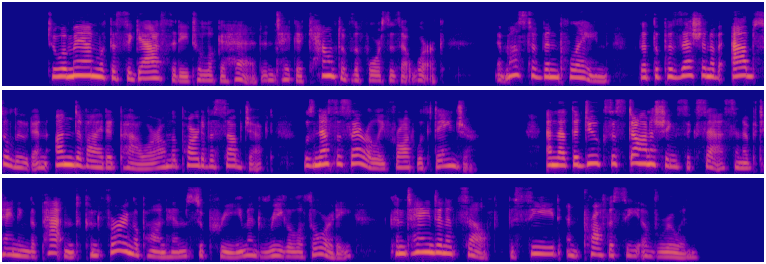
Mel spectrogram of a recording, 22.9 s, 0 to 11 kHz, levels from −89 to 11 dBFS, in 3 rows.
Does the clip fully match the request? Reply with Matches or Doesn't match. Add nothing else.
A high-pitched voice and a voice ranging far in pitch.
Matches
